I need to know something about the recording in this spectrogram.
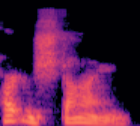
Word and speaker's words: Hartenstein: games and people are like yeah no it's hartenstein oh okay I was pronouncing it wrong the whole time so um Isaiah hartenstein to um Oklahoma City which is a nice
